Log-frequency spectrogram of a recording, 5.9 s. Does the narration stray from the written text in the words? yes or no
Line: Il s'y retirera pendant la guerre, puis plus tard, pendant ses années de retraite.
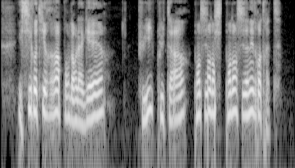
yes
